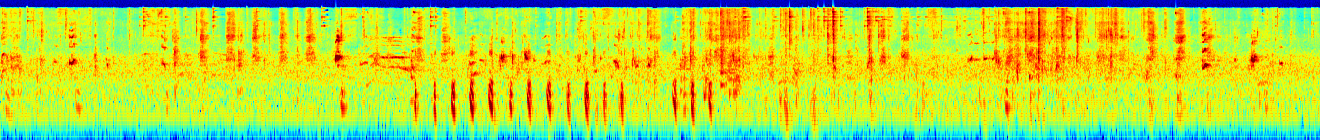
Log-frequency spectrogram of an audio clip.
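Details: Female Boston Terrier, obsessed with her ball and upset that she cannot reach it while bobbing for it, gives a quick run of short, tonal whimpering yips mid-clip, followed by scattered splashing and clattering sounds.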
